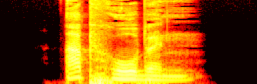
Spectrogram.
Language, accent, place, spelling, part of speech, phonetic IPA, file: German, Germany, Berlin, abhoben, verb, [ˈapˌhoːbn̩], De-abhoben.ogg
- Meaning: first/third-person plural dependent preterite of abheben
